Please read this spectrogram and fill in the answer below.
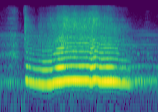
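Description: Bansuri (bamboo transverse flute) playing in Raag Des. After a brief breath pause it enters on one long held note with a breathy tone, dipping slightly and then rising, with a small ornament, and it tapers off near the end.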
